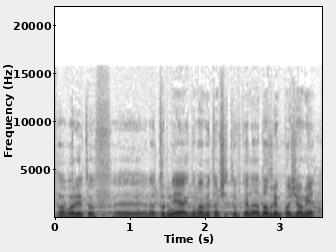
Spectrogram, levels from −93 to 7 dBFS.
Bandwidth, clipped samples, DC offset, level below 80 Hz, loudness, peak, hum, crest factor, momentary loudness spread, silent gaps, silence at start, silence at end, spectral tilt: 13.5 kHz; under 0.1%; under 0.1%; -44 dBFS; -18 LUFS; -2 dBFS; none; 16 dB; 7 LU; none; 0 s; 0 s; -7 dB/octave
